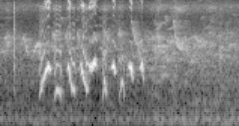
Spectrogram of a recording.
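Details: White-rumped shama, a fighter bird provoking a rival, delivers a short, quick series of about ten clear chopped whistled notes in just over a second, then falls silent against a low background hum.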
